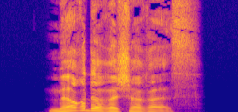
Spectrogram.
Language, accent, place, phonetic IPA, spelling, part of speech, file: German, Germany, Berlin, [ˈmœʁdəʁɪʃəʁəs], mörderischeres, adjective, De-mörderischeres.ogg
- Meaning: strong/mixed nominative/accusative neuter singular comparative degree of mörderisch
